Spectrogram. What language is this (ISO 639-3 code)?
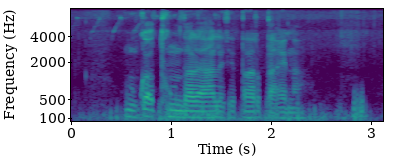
sat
